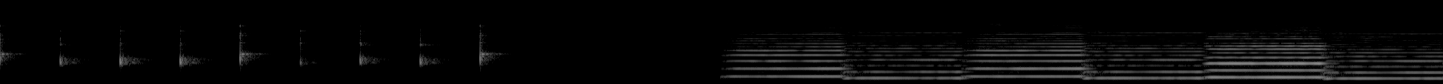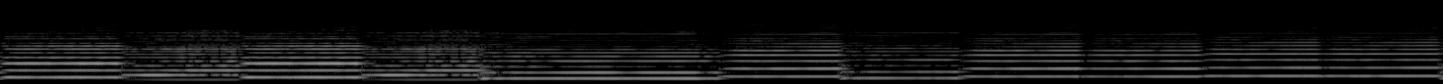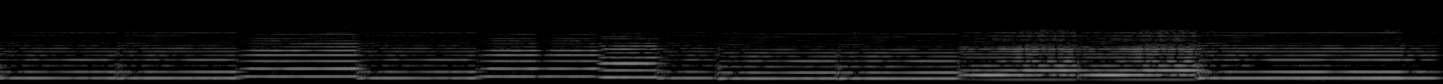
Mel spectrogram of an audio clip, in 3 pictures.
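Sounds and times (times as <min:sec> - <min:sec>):
violins: 0:07.2 - 0:43.2.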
